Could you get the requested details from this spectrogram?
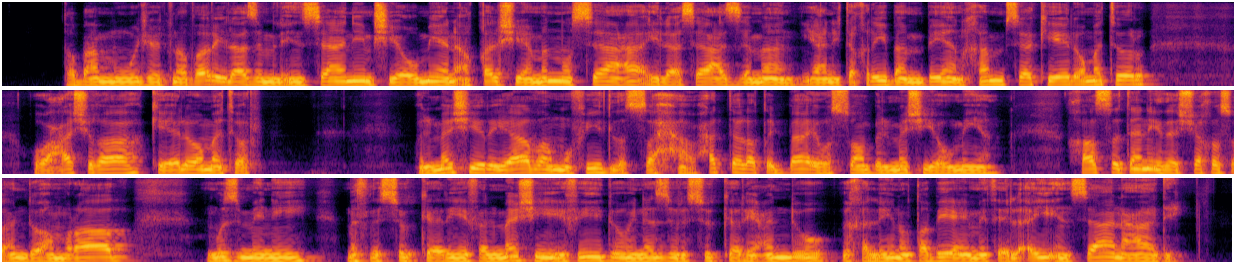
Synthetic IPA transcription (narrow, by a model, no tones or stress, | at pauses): t̪ˤɑbʕɑnmɪnwad͡ʒhanɑðˤɑɾilaːzəmɪlʔɪnsaːnjɪmʃijoːmɪjːanʔa̰qalːʃɪjamɪnːusːaːʕaʔɪ̰lasaːʕazːamaːnjaʕnit̪aqɾiːbanbeːnxamsakeːlumɪt̪ɾ | wʕaʃɾakeːlumɪt̪ɾ | wəlmaʃiɾɪjɑːðˤɑmʊfiːd̪lɨsˤːɨħːa̰wħat̪ːalʔɑt̪ˤɨbːaːʔjwɑsˤːoːmbɪlmaʃijoːmɪjːan | xɑːsˤːɑt̪ɑnʔəðaʃːɑxsˤʕɪnd̪uʔɑmɾˤɑːðˤ | mʊzmɪnimɪθlɪsːʊkːaɾifalmaʃijfiːd̪uwjnazːɪlɪsːʊkːɑɾiʕɪnd̪uwjxalːiːnut̪ˤɑbiːʕimɪθlʔajːʔɪnsaːnʕaːd̪i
